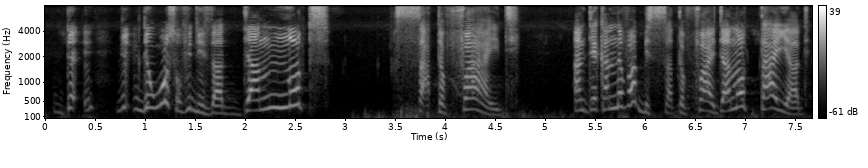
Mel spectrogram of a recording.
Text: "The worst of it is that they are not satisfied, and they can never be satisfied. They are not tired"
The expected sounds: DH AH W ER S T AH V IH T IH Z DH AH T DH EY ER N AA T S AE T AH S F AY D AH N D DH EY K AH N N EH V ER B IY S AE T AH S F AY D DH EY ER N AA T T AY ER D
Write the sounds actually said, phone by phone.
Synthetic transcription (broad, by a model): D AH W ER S AH F IH T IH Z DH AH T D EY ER N AA T S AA T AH F AY D AH N D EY K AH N N EH V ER B IY S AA T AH F AY D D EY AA N AA T T AY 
